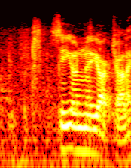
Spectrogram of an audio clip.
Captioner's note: voiceover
